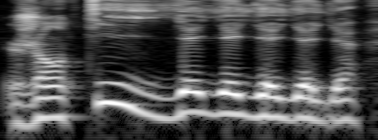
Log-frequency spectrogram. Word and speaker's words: gentille: And then you pronounce it obviously slightly differently. Gentille, elle est gentille, d'accord?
